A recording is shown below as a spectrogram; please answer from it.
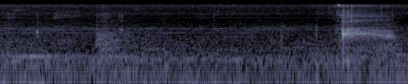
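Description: Quiet room tone with a faint short click near the end.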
